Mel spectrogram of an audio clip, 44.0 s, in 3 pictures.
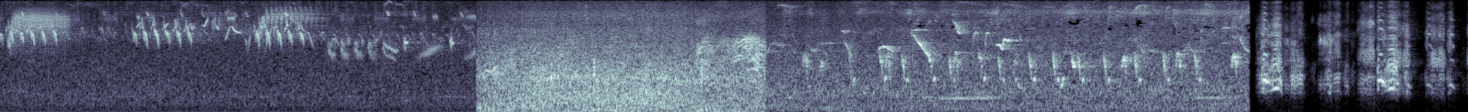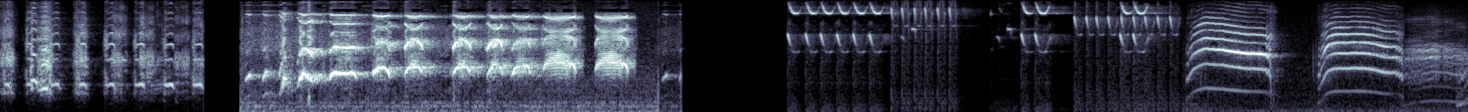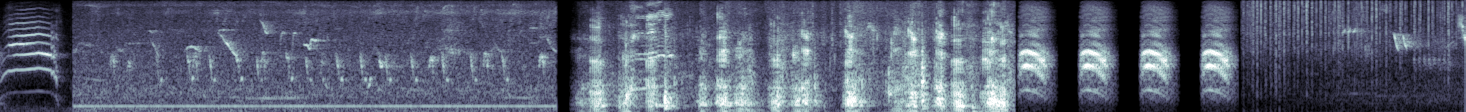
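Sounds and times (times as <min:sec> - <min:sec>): rising and falling animal calls: 0:12.6 - 0:21.1
fast high chirps: 0:41.8 - 0:44.0.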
